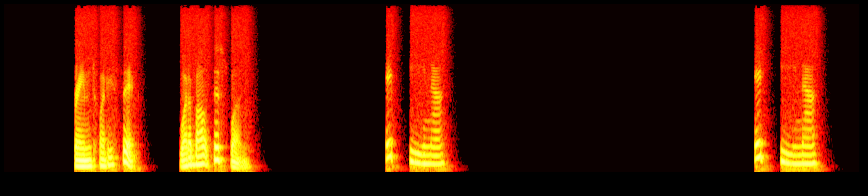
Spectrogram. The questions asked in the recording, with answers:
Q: What about this one?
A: The answer is a statement.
